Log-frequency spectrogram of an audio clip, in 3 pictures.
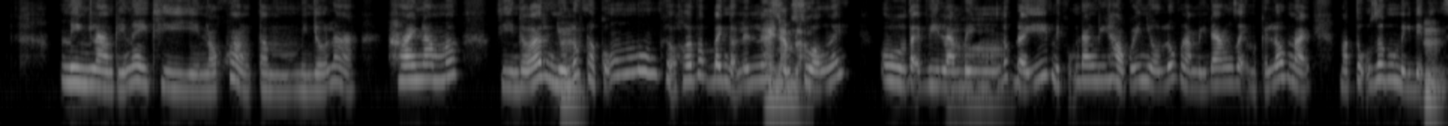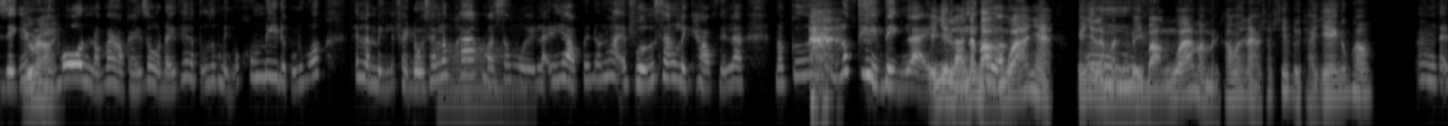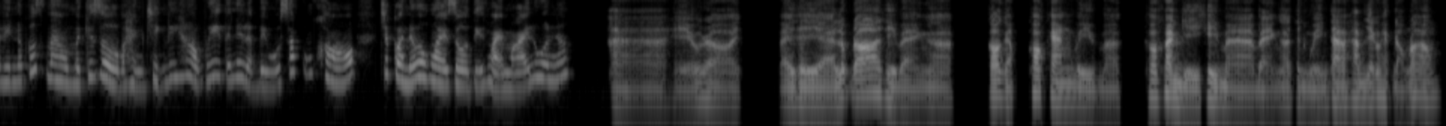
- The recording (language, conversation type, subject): Vietnamese, podcast, Bạn có thể chia sẻ trải nghiệm của mình khi tham gia một hoạt động tình nguyện không?
- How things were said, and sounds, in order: unintelligible speech; unintelligible speech; drawn out: "À"; laughing while speaking: "À"; laughing while speaking: "thì"; chuckle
